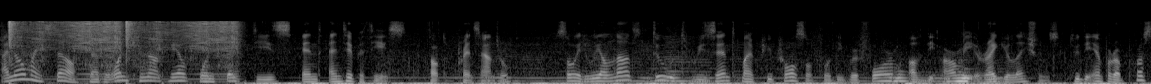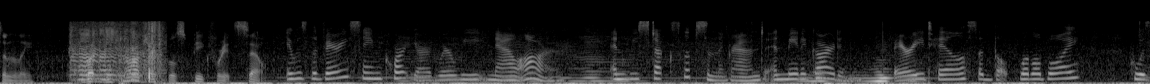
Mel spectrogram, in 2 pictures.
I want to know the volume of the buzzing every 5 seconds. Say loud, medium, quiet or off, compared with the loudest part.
loud, loud, loud, medium, loud.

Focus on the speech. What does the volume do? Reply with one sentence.
The loudness of the speech stays about the same.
